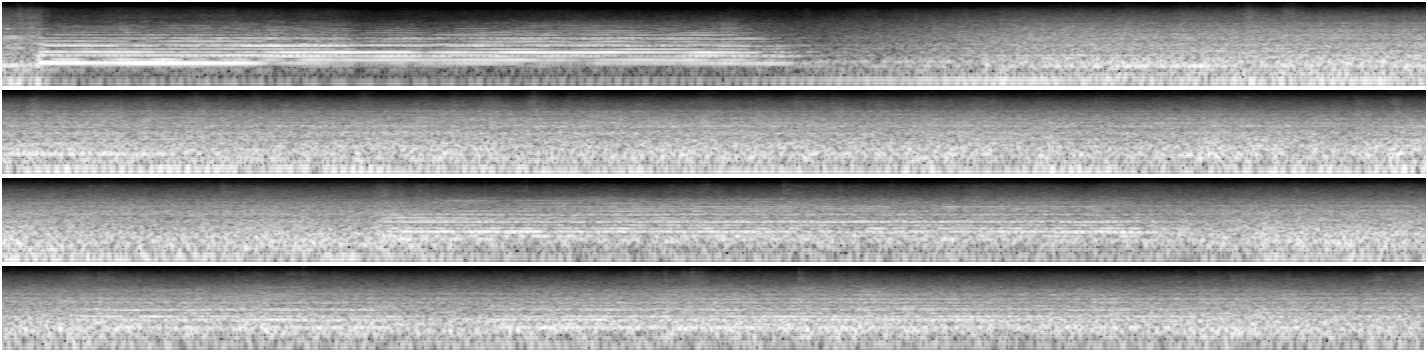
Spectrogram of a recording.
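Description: Diesel freight train passing close by: a multi-tone locomotive horn chord blows for about four seconds at the start, then cuts off, leaving the steady rumble and clatter of freight cars rolling past on the rails. The horn sounds again, fainter, about midway through and once more toward the end.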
